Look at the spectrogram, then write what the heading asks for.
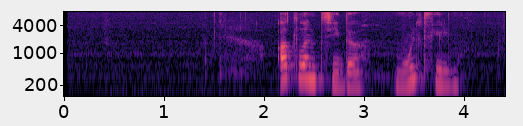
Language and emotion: Russian, neutral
